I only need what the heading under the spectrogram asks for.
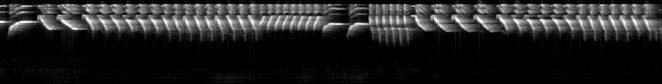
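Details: Canary in full continuous song for training a non-singing canary: loud rapid series of downslurred notes, a short whistle, then a dense buzzy roll and more quick swept chirps.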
